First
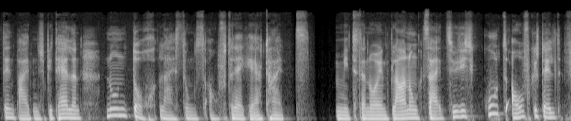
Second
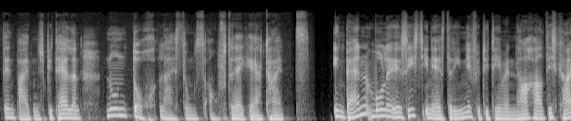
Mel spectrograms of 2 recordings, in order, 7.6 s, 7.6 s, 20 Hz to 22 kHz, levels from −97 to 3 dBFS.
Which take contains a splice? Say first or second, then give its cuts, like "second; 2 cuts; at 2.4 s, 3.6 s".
second; 1 cut; at 4.4 s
